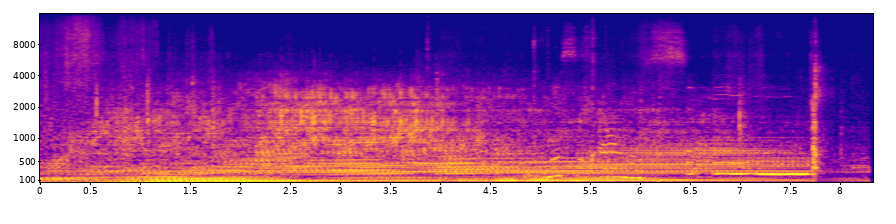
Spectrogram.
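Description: A steady engine drone with a low hum, holding level for several seconds, then cutting off abruptly with a click near the end.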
